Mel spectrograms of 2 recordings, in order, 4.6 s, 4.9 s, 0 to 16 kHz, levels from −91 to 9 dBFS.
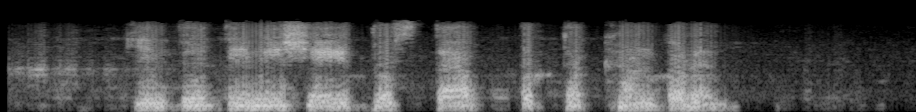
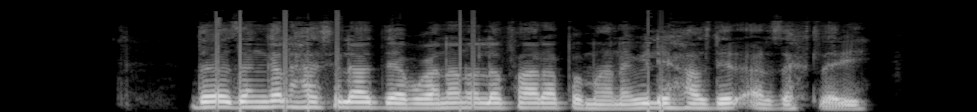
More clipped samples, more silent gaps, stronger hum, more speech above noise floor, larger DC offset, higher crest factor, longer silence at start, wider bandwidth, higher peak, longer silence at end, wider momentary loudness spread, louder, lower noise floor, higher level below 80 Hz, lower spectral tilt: neither; neither; neither; second, 37 dB vs 49 dB; neither; about the same, 14 dB vs 14 dB; second, 0.1 s vs 0.95 s; about the same, 8 kHz vs 8.6 kHz; about the same, -2 dBFS vs 0 dBFS; first, 0.9 s vs 0.55 s; first, 14 LU vs 7 LU; about the same, -16 LUFS vs -14 LUFS; second, -53 dBFS vs -62 dBFS; first, -38 dBFS vs -48 dBFS; second, -5 dB/octave vs -9.5 dB/octave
